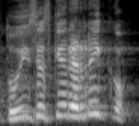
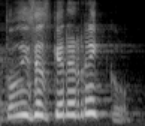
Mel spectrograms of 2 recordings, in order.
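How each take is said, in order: First: Higher, firm rebuke to the church; voicing the Lord's rebuke. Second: Much higher, pointed repeat of the rebuke; rising rebuke. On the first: The Lord rebukes the church, higher-pitched and firm. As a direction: speak as the Lord calling out the church. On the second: Acted. The Lord presses the church again, much higher. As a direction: push the accusation up in pitch. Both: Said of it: "como diría nuestro Señor en Apocalipsis".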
